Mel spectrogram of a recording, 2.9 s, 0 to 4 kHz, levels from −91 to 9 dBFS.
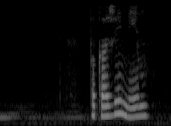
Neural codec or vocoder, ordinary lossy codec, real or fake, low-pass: none; none; real; 3.6 kHz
